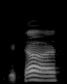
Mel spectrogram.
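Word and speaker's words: guitar: आई टी ए आर यू नहीं पढ़ना तो टार आर गिटार जी यू E double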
